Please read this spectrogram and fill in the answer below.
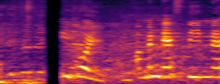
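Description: Indistinct chatter of several voices, broken by an abrupt silent cut about half a second in.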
